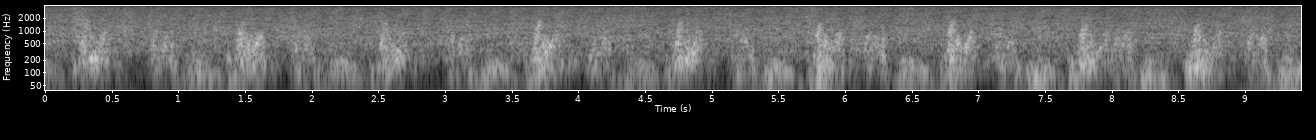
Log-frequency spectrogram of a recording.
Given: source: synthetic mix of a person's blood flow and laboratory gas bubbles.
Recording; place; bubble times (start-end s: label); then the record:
Doppler ultrasound of blood flow; precordium
no bubbles
From the record:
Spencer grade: 0 (complete lack of bubble signals)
